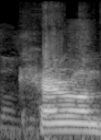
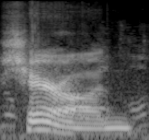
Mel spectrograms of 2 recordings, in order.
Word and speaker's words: Charon: how do you pronounce it? I usually pronounce it Charon. Charon boosters.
